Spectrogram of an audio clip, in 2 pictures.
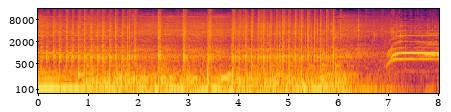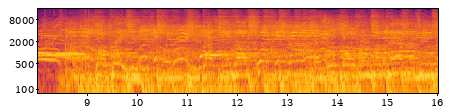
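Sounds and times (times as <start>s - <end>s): rapid snare drum strokes: 0.0s - 6.7s
steady bass drum beat: 0.0s - 6.7s, 8.6s - 16.0s.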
